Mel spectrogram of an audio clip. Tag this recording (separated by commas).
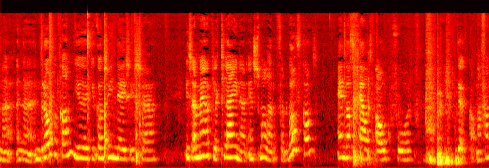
Speech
